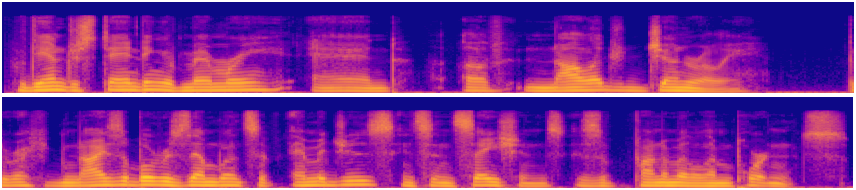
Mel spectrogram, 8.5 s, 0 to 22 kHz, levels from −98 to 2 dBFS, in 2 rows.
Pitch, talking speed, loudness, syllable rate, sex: 135 Hz, 140 wpm, -18 LUFS, 6.4 syllables/s, male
